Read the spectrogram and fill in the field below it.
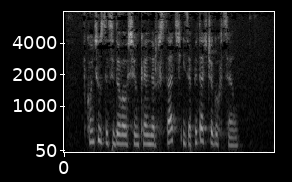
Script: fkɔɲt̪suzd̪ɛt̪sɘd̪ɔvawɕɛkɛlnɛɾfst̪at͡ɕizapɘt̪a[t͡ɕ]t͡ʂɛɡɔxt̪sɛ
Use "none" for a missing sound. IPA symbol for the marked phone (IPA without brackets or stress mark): t͡ɕ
